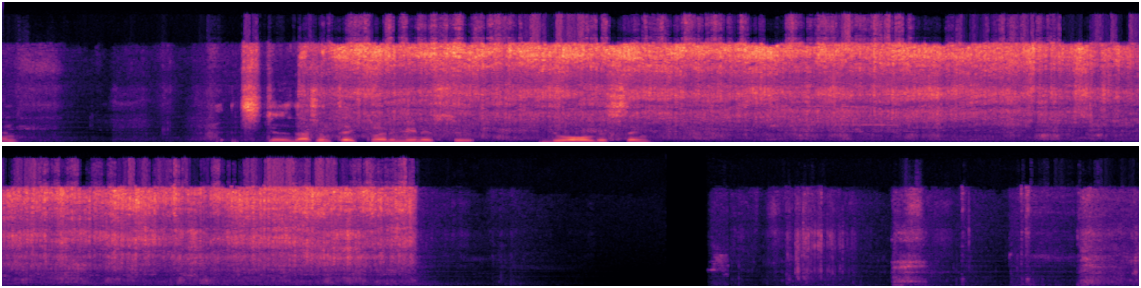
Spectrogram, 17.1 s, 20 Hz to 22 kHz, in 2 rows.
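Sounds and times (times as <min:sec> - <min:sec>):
foaming cleaner hissing and crackling: 0:01.9 - 0:11.6.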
